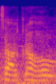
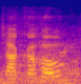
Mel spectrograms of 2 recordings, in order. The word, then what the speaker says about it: Tuckahoe: Tuckahoe Road. Tuckahoe?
